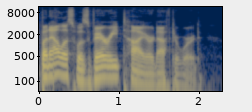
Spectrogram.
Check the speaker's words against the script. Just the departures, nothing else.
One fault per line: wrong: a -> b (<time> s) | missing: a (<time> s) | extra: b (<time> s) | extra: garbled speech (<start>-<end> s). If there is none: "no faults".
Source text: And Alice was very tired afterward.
wrong: And -> But (0.0 s)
